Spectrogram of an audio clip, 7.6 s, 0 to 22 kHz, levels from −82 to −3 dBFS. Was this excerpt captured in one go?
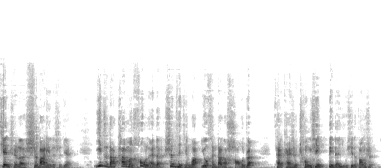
yes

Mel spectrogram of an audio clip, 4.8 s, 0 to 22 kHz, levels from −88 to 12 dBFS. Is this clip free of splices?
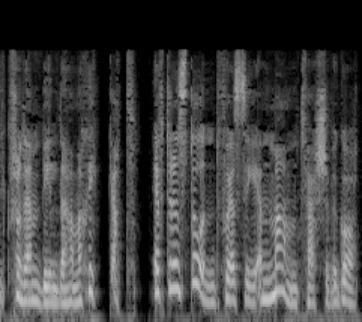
no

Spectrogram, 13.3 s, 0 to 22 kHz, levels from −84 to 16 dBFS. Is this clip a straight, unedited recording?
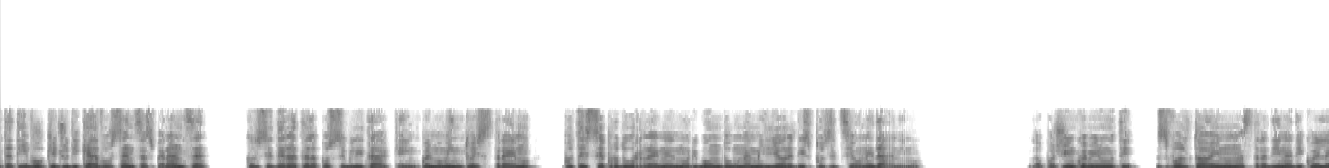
no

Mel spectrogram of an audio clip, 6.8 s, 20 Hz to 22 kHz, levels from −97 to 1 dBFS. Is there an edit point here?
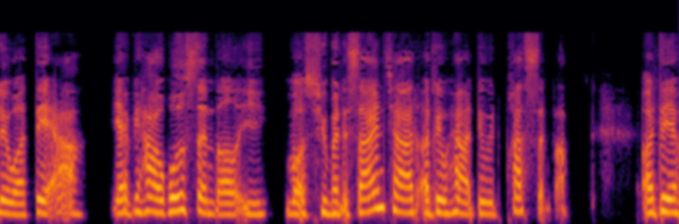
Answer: no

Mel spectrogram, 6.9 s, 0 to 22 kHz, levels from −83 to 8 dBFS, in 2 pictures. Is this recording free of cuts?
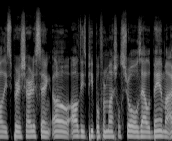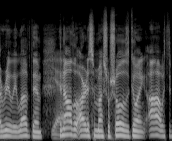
yes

